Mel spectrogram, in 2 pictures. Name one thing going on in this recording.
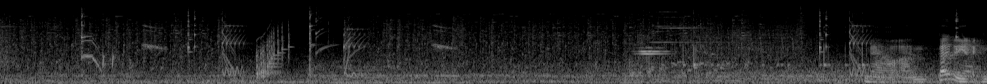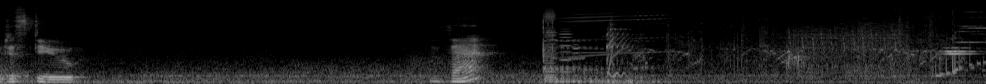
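Short interface clicks and chimes sound.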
